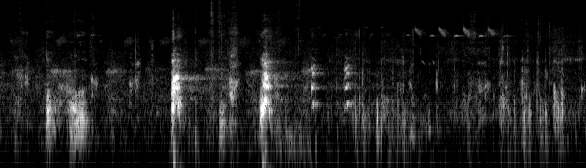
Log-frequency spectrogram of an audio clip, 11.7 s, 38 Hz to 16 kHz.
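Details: Female Mastiff named Sabra z Zamku Walkirii, from Molos Dream Kennel in Poland, born 9 June 2007. Several loud, short, broadband barks come in uneven bursts with quieter gaps, and high, brief chirping notes appear near the end.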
